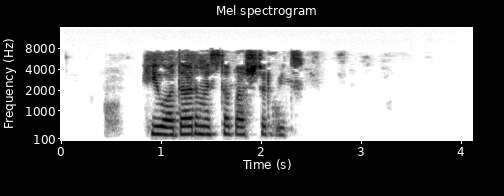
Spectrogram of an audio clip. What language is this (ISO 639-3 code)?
ckb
